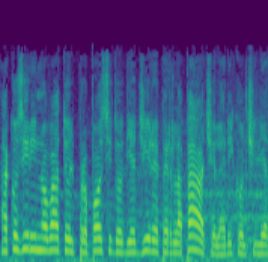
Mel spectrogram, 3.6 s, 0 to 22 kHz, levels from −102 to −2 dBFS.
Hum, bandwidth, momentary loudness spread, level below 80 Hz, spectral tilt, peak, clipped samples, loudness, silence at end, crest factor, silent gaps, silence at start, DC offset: none; 9.8 kHz; 5 LU; -42 dBFS; -6.5 dB/octave; -8 dBFS; under 0.1%; -22 LUFS; 0 s; 14 dB; none; 0 s; under 0.1%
